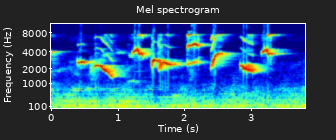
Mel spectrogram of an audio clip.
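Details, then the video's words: Oriental magpie-robin of the black-breasted type singing, a recording intended to make other magpie-robins sing: ringing whistled phrases, several slurred downward, delivered in quick succession, some rising sharply, against a soft low hum. "KICAUAN BURUNG KACER TERBAIK"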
